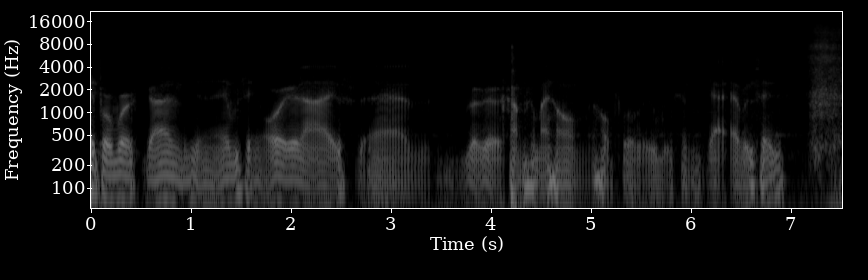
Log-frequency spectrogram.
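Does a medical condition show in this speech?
Yes: tongue cancer surgery, tongue graft.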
